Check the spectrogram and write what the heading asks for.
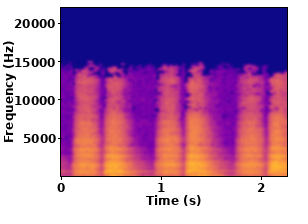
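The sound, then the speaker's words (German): A person demonstrates mouth breathing and shallow chest breathing: quick, shallow mouth breaths, three in-out pairs in a steady rapid rhythm, fairly loud, each breath a broad airy rush with no talking. “Schlimmste ist eigentlich Mundatmung und flache Brustatmung. Das hört sich dann zum Beispiel so an.”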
